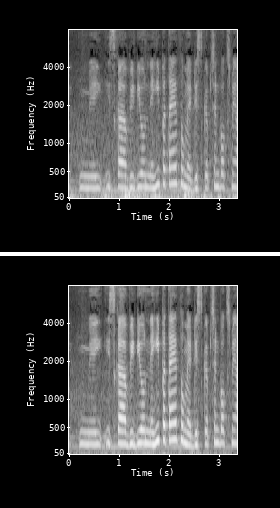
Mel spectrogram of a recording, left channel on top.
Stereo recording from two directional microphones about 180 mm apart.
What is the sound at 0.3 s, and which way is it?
Speech, 25° right (ahead or behind).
